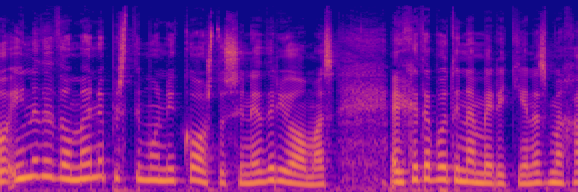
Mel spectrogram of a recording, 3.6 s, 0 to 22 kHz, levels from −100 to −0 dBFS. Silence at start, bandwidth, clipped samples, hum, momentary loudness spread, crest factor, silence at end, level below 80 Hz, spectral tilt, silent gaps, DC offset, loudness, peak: 0 s; 17 kHz; under 0.1%; none; 4 LU; 16 dB; 0 s; -58 dBFS; -5.5 dB/octave; none; under 0.1%; -33 LUFS; -16 dBFS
